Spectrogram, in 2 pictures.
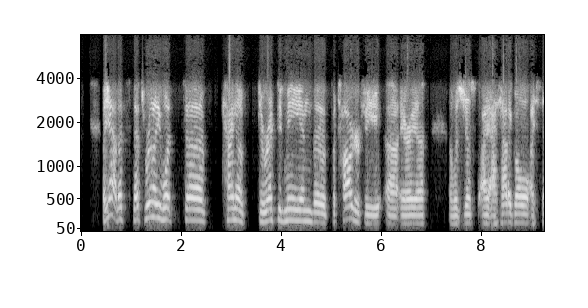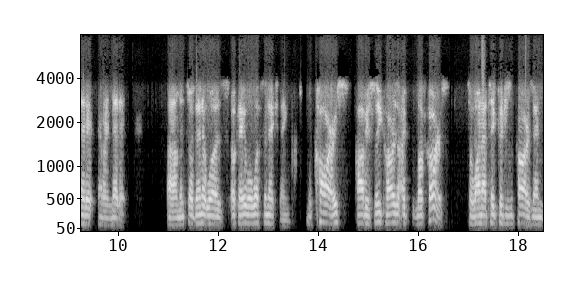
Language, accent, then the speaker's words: English; South Carolina, United States; So growing up in South Carolina, of course, in the southeast of the United States, football is king, and we love our college football.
